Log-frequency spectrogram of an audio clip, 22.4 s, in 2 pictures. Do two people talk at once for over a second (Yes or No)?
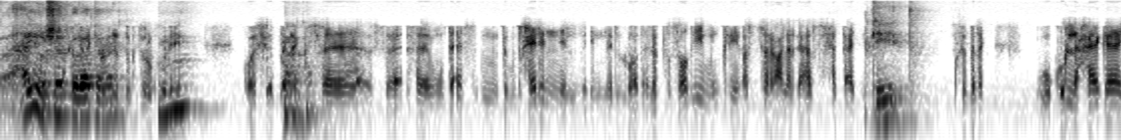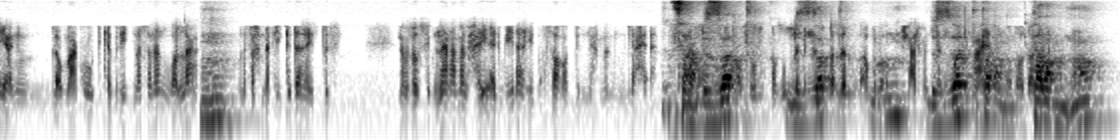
Yes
